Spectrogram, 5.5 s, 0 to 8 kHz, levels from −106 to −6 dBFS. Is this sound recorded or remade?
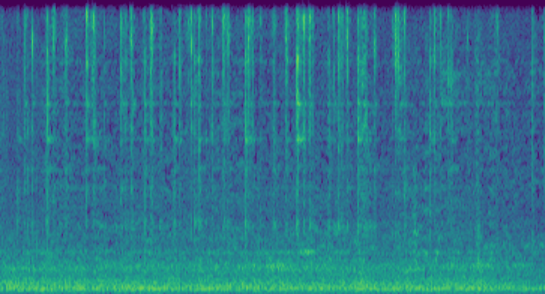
remade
